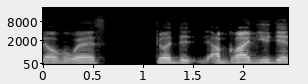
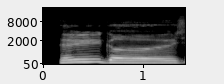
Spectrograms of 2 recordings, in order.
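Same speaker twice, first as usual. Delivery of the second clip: put-on slow, drawn-out, stuffed-up puppet-creature voice. Comparing own stuffed-up voice to a character: Snuffleupagus voice. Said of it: "the Snuffleupagus from Sesame Street".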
